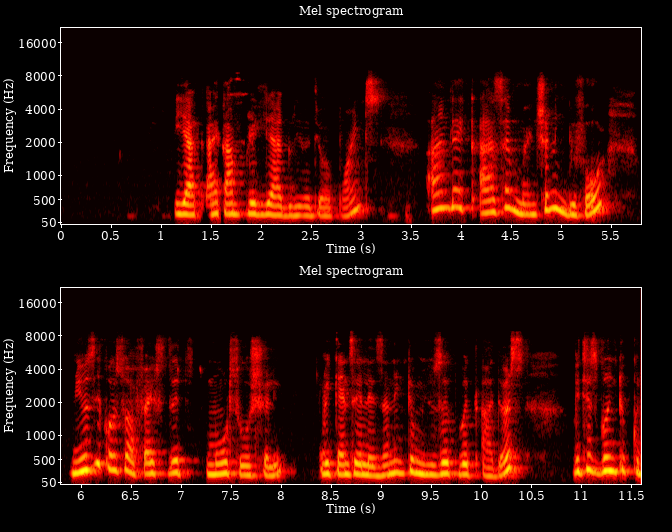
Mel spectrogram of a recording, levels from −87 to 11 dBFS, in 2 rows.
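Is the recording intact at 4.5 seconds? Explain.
Yes, the speech at 4.5 seconds is intact, with nothing there beyond the ordinary call-path band limit that keeps the sound below about 8 kHz.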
